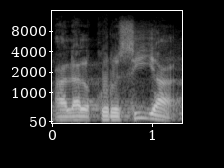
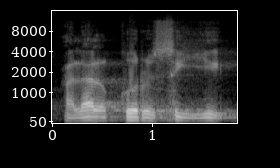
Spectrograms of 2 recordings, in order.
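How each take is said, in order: First: The last word ends in an a sound. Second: The last word ends in an i sound. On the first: The speaker calls it wrong. "itu salah" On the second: The speaker calls it right. "akhirnya harus dibaca yi"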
